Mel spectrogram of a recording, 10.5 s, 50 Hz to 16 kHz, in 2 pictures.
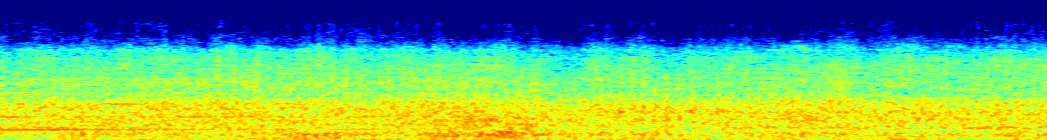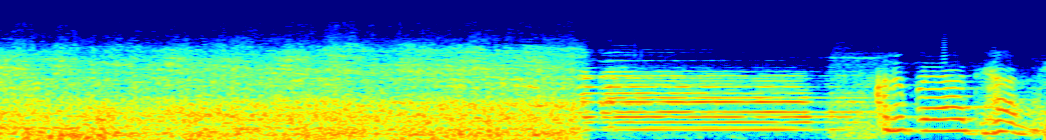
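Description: Indian Railways passenger coaches passing close by at speed, a continuous rumble and hiss of wheels on rail. It cuts off abruptly about 8 seconds in and gives way to a steady horn tone of about a second, and a voice begins near the end.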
